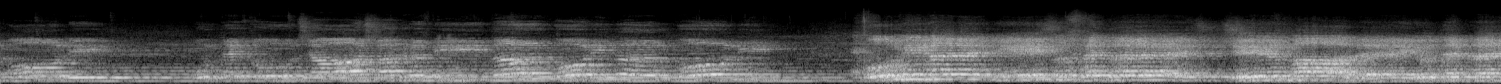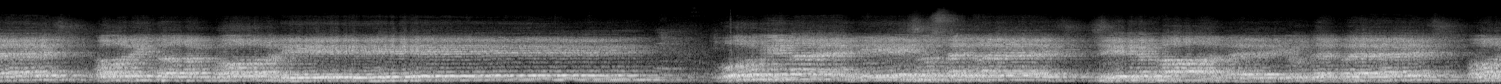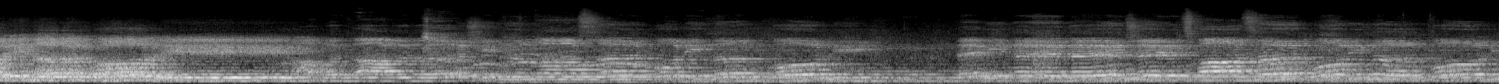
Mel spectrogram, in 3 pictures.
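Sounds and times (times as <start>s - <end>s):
male choir singing unaccompanied: 0.0s - 45.0s.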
